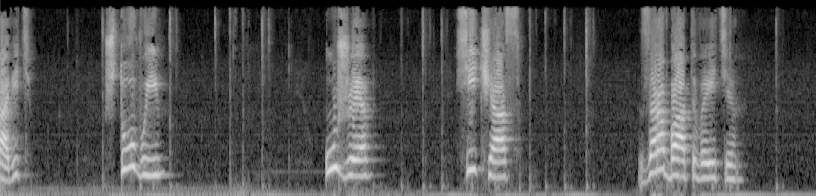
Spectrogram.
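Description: A woman speaks in short, calm phrases through a microphone, with long pauses between them.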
